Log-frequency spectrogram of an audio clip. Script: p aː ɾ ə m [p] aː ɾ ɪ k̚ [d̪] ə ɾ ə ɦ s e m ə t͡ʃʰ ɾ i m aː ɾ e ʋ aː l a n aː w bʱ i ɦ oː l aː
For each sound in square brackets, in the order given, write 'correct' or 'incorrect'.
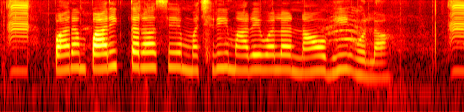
correct, incorrect: t̪

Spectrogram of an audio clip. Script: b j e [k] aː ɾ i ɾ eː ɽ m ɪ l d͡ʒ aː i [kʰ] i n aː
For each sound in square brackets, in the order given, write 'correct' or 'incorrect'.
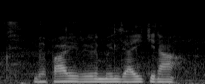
incorrect: p, incorrect: k

